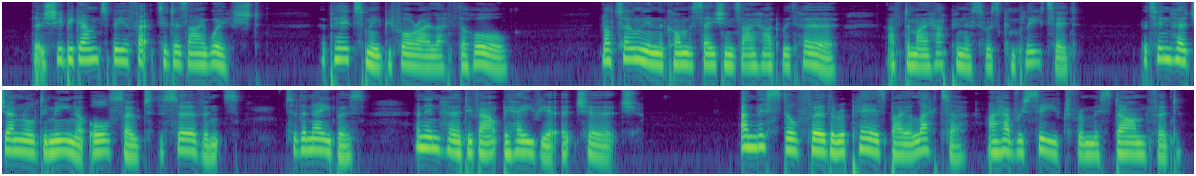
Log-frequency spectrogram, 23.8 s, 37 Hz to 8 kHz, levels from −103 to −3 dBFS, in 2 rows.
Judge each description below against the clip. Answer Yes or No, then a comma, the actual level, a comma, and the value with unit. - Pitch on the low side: No, medium, 150 Hz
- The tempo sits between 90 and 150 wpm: No, average, 160 wpm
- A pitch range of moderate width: Yes, average, 3.9 semitones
